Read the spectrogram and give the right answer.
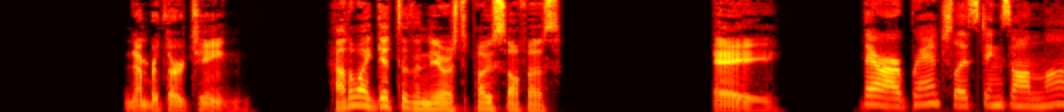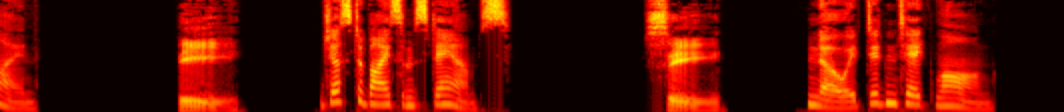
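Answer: A: There are branch listings online.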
